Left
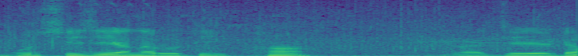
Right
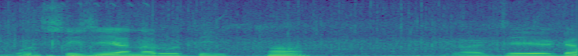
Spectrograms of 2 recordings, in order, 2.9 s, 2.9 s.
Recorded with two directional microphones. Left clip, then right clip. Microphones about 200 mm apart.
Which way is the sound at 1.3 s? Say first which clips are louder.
Even; 5° right (ahead or behind).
